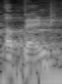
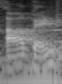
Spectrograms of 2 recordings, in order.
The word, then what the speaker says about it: Guten Abend: if the third one is guten abend it's not append it's opened which means good evening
